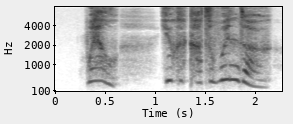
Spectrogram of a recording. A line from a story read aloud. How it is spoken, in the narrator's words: Lyra said urgently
